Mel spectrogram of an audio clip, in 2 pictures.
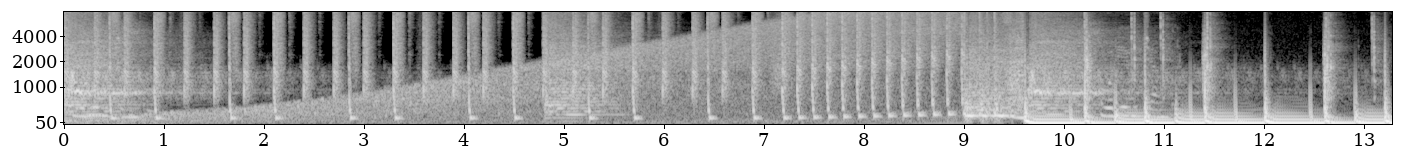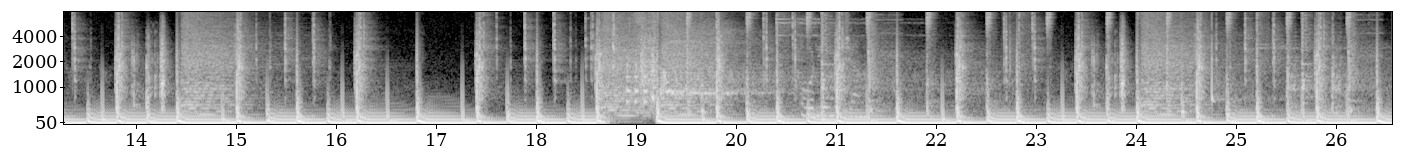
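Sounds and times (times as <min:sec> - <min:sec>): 
techno music: 0:00.0 - 0:16.5, 0:17.4 - 0:26.5.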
